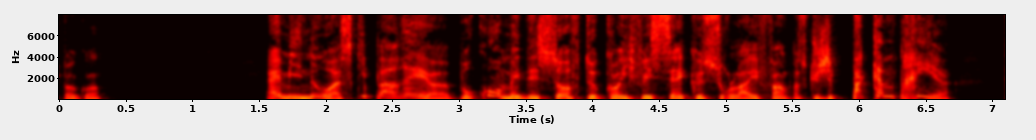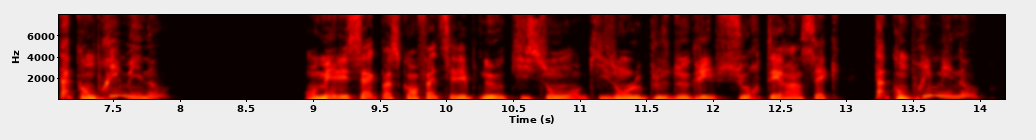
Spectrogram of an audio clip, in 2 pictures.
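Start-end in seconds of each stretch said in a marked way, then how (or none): 1.6-8.0 higher, lively put-on voice; caricature impression voice. Shown as a demonstration. Streamer impersonating someone quizzing Mino about tyres, higher caricature voice. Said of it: "je sais faire aussi". 9.0-14.1 caricature impression voice. Shown as a demonstration. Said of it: "lui, il me tue".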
